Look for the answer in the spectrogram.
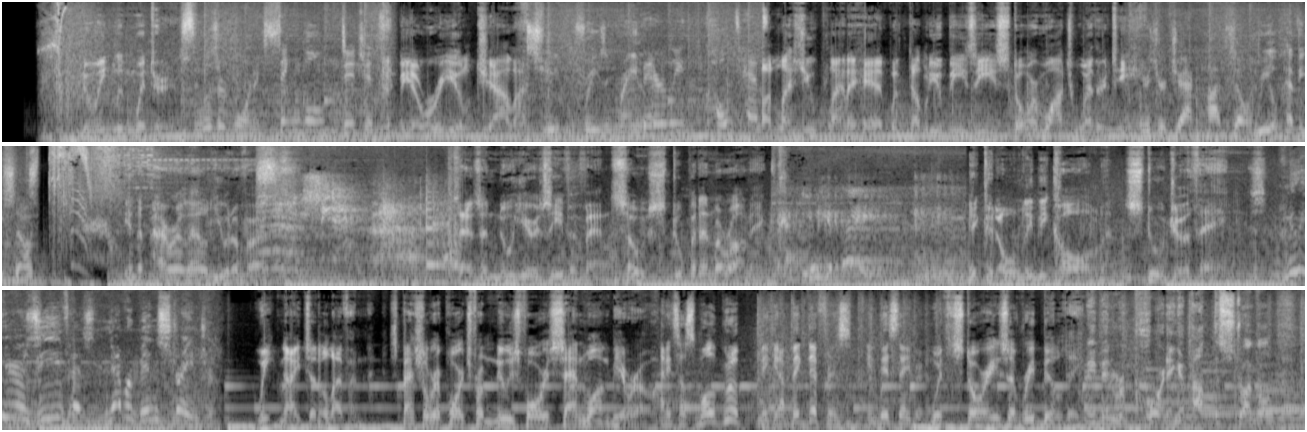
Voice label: TV radio imaging

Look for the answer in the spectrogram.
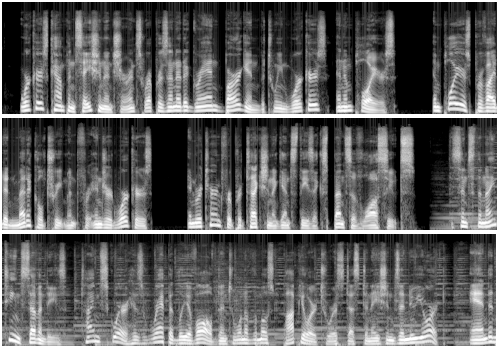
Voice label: narration

